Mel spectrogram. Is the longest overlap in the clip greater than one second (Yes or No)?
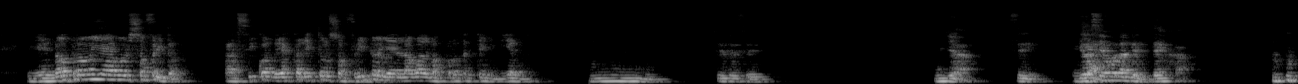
No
